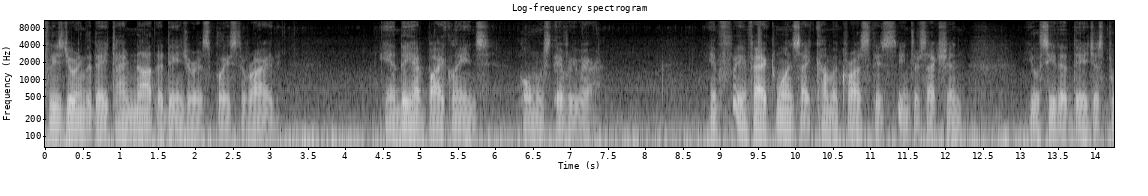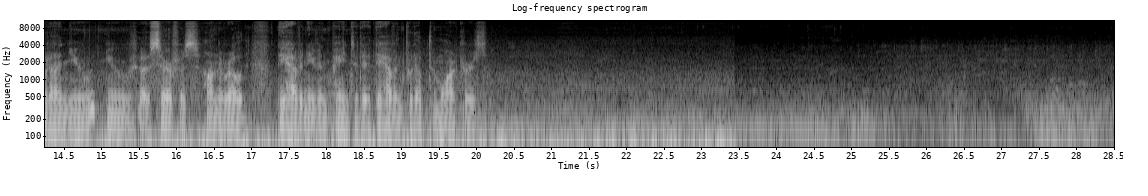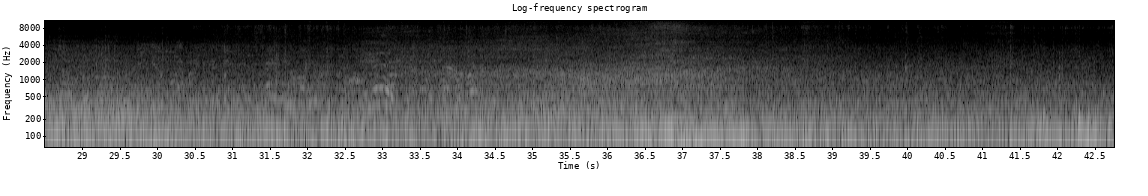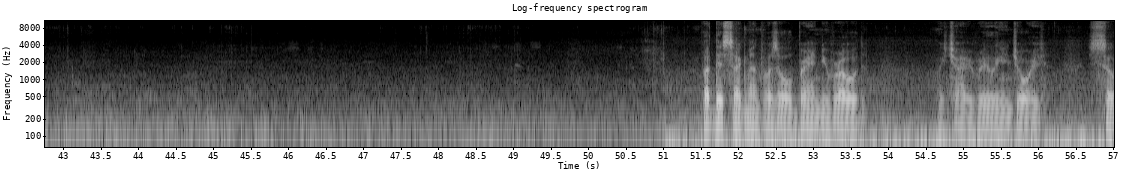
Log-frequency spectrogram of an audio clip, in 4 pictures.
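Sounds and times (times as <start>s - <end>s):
scooter wheel and road noise: 0.0s - 57.0s
traffic: 0.0s - 57.0s.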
